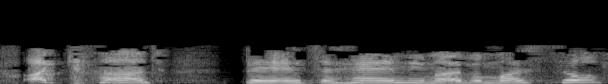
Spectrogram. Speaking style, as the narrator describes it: he cried

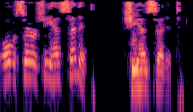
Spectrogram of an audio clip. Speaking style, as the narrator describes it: Her relatives and friends immediately cried out

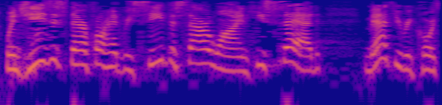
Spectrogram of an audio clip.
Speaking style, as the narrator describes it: he cried out with a loud voice

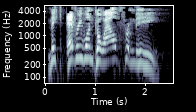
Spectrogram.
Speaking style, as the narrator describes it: Two decades of pent-up emotion was finally released as Joseph bellowed out

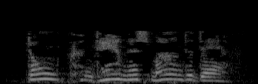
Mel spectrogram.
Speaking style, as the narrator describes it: she pleaded with him

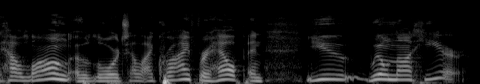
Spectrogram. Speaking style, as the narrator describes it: an emotional question where he cries out to God

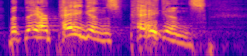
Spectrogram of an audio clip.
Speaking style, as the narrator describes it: break down sobbing in tears, saying

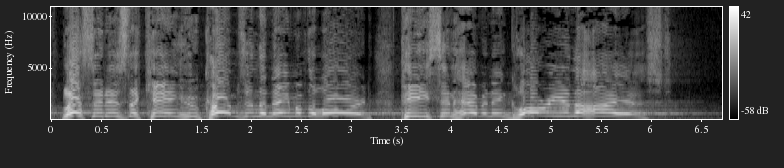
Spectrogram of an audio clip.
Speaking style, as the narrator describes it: the giant fellow next to me nearly burst my eardrums as he bellowed

